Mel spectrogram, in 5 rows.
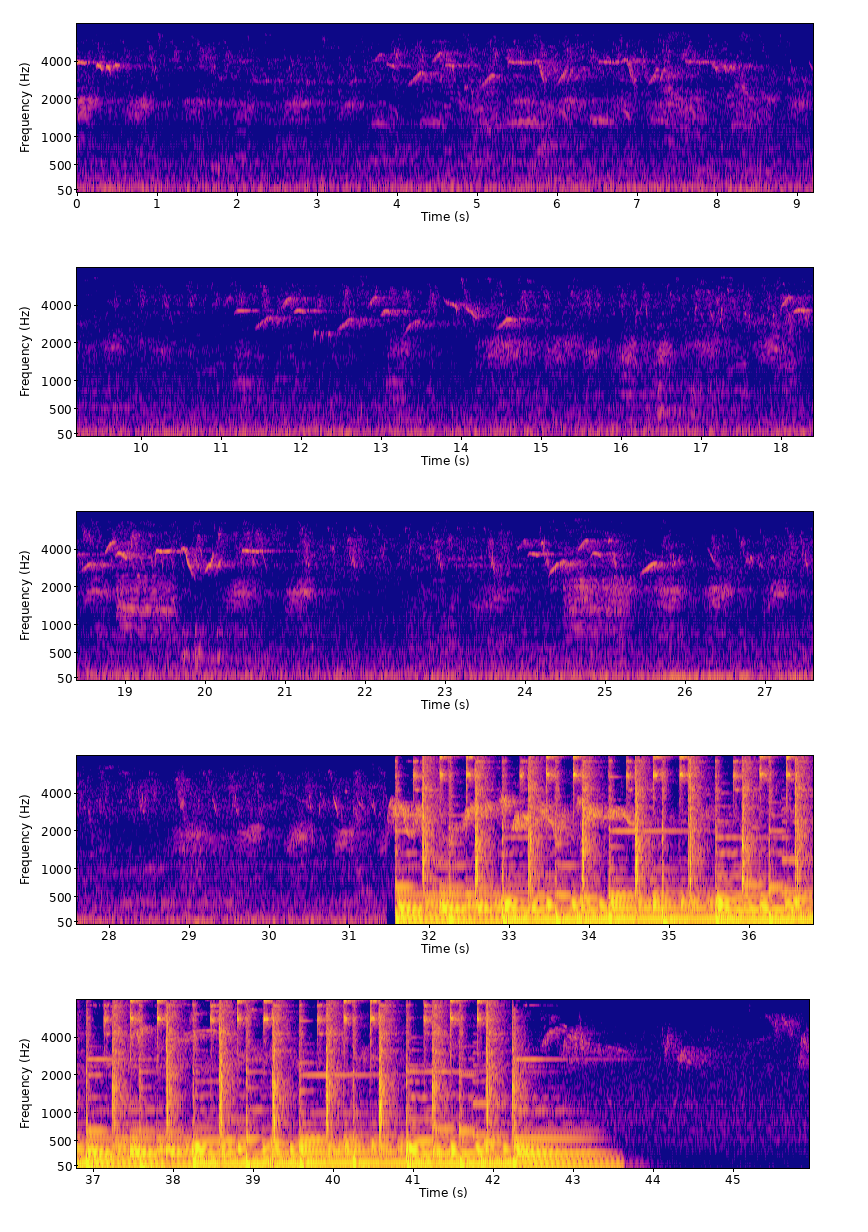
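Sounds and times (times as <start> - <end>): low outdoor background noise: 0.0 - 31.6, 42.6 - 45.9
small birds chirping: 30.8 - 44.6
loud music: 31.6 - 43.7.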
